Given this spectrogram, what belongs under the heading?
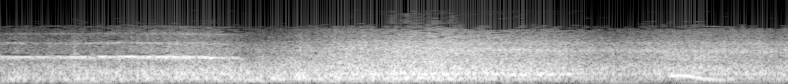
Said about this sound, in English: Oh! The tunnel! What's the matter? The tunnel. I remember the tunnel. The train going into the tunnel.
